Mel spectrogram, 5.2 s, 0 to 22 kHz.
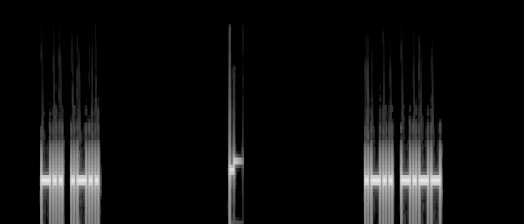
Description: Morse code, heard as a keyed tone, about 40 wpm, 700 Hz. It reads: DL LY
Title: Top Two Letter Combinations in Words 40wpm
